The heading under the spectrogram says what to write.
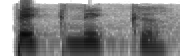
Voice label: "picnik", Punjabi

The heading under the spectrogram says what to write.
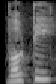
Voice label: "vehoti", Punjabi

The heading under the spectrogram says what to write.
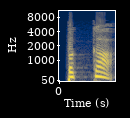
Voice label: "paka", Punjabi

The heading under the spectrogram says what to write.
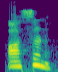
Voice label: "aasan", Punjabi

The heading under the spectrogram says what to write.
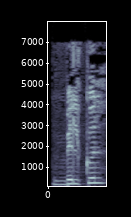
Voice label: "bilkul", Punjabi

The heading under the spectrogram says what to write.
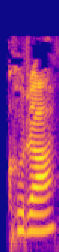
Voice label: "khuraa", Punjabi

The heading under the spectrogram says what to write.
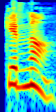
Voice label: "kirna", Punjabi; ਕਿਰਨਾ

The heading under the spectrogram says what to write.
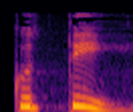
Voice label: "kutti", Punjabi; ਕੁੱਤੀ

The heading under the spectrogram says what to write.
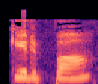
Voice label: "kirpa", Punjabi; ਕਿਰਪਾ

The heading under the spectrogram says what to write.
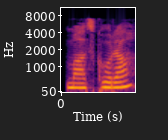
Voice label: "masskhorra", Punjabi; ਮਾਸਖੋਰਾ

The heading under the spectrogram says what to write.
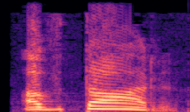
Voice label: "awataar", Punjabi

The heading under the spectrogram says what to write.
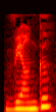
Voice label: "vehang", Punjabi

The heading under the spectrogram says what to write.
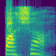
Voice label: "pashaa", Punjabi

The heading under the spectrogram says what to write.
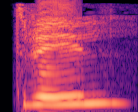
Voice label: "trel", Punjabi

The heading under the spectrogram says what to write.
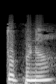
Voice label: "dhupnna", Punjabi

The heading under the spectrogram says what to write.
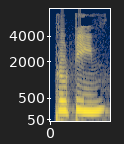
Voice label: "proutine", Punjabi

